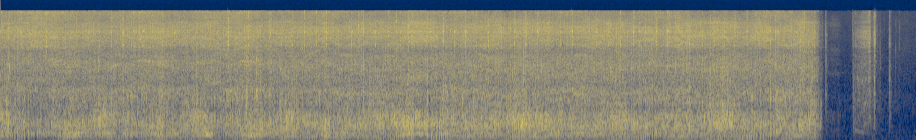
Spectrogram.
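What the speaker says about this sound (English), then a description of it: "Lazy man's way today with a drill." A power drill with a mixer paddle stirs fishing groundbait and water at a lake, a loud, continuous whirring churn lasting about eight seconds before it cuts off abruptly.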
